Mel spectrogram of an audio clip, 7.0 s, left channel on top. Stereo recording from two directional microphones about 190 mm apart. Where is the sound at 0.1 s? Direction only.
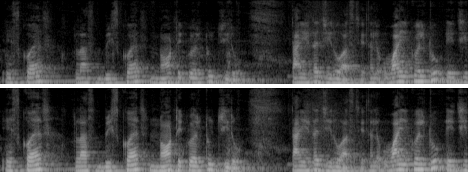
35° right (ahead or behind).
